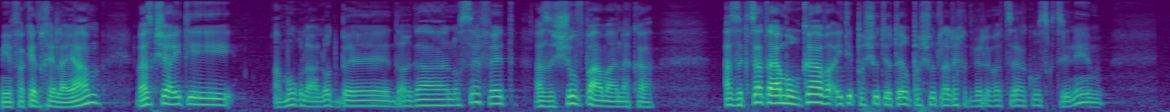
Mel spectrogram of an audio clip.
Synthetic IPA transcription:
mimefake̞dχelajam | veazkʃeaiti | ʔa̰muʁla̰ːlo̞tbe̞da̰ʁɡano̞se̞fe̞t̪ | ʔazːeʃuvpaːmaːnaka | ʔazːekt͡satajamuʁkava̰ʔitipaʃutjo̞te̞ʁpaʃutlale̞χetve̞le̞vat͡se̞akuʁskt͡silim

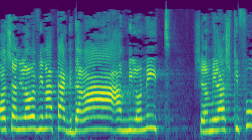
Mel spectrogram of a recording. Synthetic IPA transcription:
otʃeanilo̞me̞vinaet̪aːɡd̪aʁaamilo̞nit | ʃeamilaʃkifu

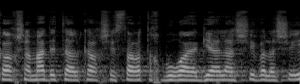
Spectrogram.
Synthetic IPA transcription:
kaχʃamad̪et̪aːlkaχʃesaʁat̪aχbuʁajaɡialeːʃivalaʃi

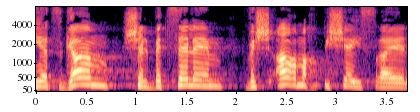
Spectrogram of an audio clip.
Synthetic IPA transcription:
jat͡sɡamʃelbet͡sele̞m | veʃʔaʁmaχpiʃejisʁae̞l

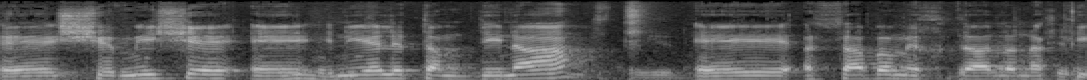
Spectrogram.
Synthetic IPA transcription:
ʃemiʃenielet̪amd̪ina | asabameχd̪alanakʰi

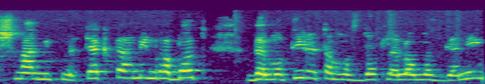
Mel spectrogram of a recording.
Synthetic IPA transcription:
ʃmalmit̪mat̪ekpeamimʁabo̞t | vemotiʁetamosd̪o̞tlelo̞mazɡani

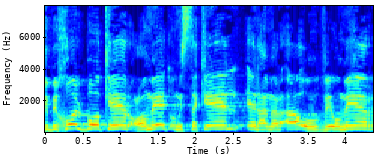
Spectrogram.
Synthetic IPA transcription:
bɪxoːlboːkɪɾʕʊmeːd̪wmɪst̪akelʔɪlhamɪɾʔavɪʔʊmeːɾ

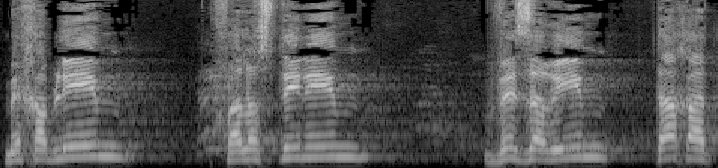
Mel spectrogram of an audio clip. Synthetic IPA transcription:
meχablim | falast̪inim | vezaʁimt̪aχat̪

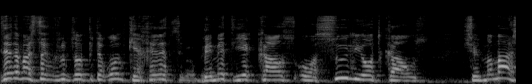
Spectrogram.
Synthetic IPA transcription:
zed̪avaʁʃe̥t͡saixlilimt͡sot̚pit̪aʁo̞nkiaχe̞ʁet̪bbe̞ːmetijekaoso̞asujlijo̞tkaos | ʃe̞lmamaʃ

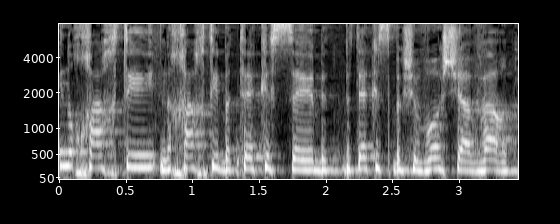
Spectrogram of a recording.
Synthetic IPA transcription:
noχaχt̪inaχaχt̪ibat̪ekesbbat̪ekesbeʃavuaʃeavaʁ

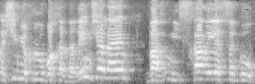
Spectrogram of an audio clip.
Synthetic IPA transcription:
naʃimjoχlubaχad̪aʁimʃelahe̞mveanisχaʁijesaɡu

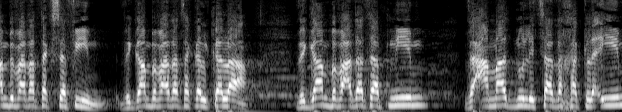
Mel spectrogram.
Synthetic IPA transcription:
ambevaʕd̪at̪haksafimveɡambevaʕd̪at̪hakalkalaveɡambevaʕd̪at̪hapnim | veʕamad̪nulet͡sad̪haχaklaʔim

